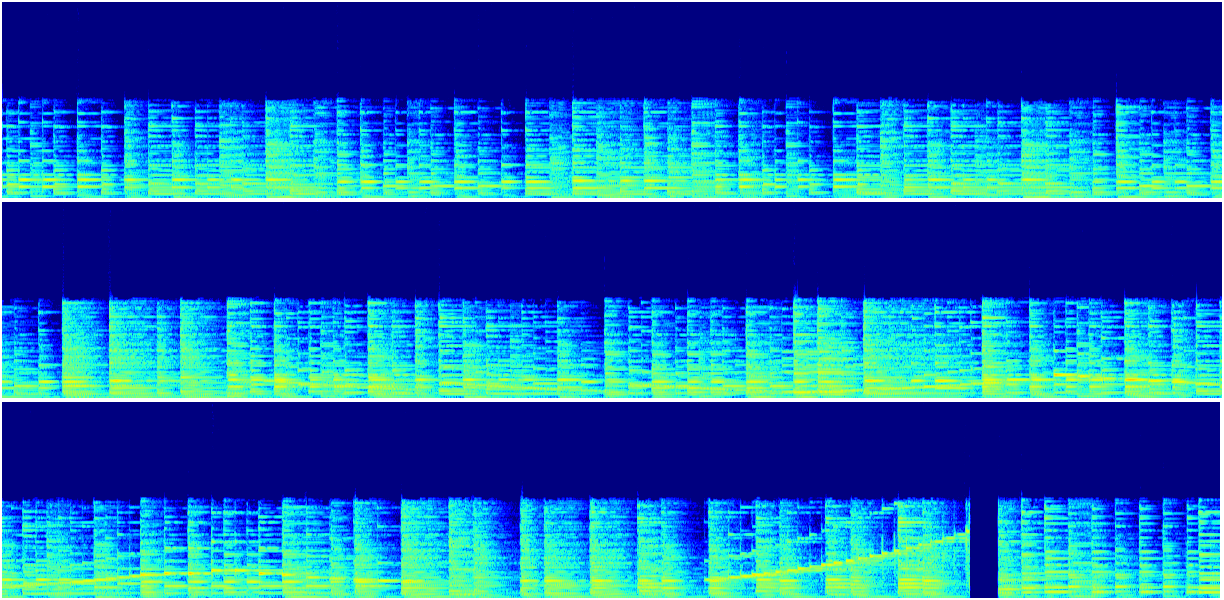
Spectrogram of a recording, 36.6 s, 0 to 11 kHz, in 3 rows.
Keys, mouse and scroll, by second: 4.5 scroll up 2, 4.7 click, 4.9 click, 5.5-6.2 scroll up 1, 9.3-9.8 scroll down 1, 10.2 scroll down 1, 12.4 click, 21.6 click, 22.2 click, 23.4 right click, 24.7 click, 25.3-25.8 scroll up 1, 26.4 scroll up 1, 28.3-29.4 scroll up 1, 32.1 p, 32.5-32.8 scroll down 2, 34.7 middle click, 35.1-36.3 scroll up 2.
